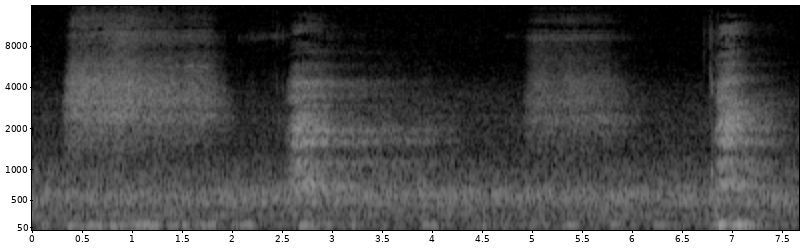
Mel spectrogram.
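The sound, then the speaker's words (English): Deep, slow breaths taken during a guided relaxation exercise, a few soft, airy rushes of air in long, unhurried cycles, faint and with no talk. “Let's take some deep, slow breaths.”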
